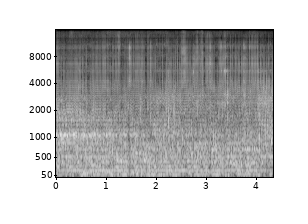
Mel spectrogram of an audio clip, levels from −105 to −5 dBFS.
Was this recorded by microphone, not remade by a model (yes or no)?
no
